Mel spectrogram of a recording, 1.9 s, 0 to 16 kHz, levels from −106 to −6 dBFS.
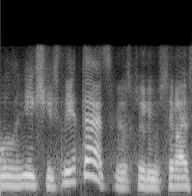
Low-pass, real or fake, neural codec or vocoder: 7.2 kHz; fake; codec, 16 kHz, 1 kbps, FreqCodec, smaller model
